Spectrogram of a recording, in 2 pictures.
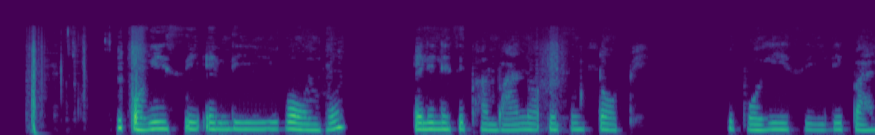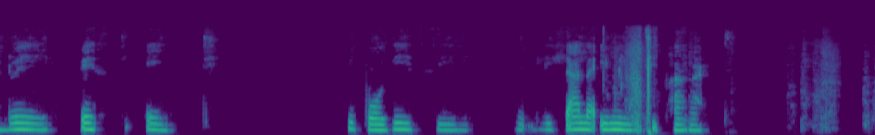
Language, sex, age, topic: North Ndebele, female, 36-49, health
